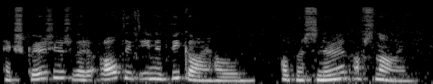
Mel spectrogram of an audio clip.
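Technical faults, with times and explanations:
Throughout: overdone noise removal. Noise reduction set too strong turns individual frequency bands down whenever they sit near the estimated noise floor, so quiet speech detail vanishes too. The background drops and breaks up into twinkling specks, and a spectrogram shows scattered isolated blobs in place of the continuous noise floor.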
